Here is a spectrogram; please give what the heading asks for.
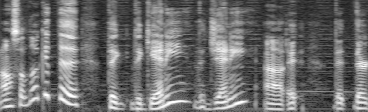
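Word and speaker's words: Ghini: of zelda franchise uh their names are spelled like g h i and i i'm not sure about the pronunciation i always say guinea because i don't feel like g like they're not genies so that's probably not right uh guinea is just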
